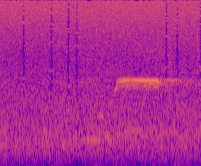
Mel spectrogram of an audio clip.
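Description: Quiet open-air crowd and ground ambience from a football broadcast. About a second in, one short, steady, high umpire's whistle sounds for under a second, as players go to ground in a tackle.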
